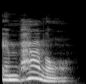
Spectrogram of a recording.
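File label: "empanel", British English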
